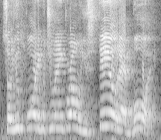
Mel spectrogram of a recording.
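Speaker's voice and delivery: loud, high, impassioned; fired-up preaching. Real, not acted. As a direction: preach it at full force. Preaching about staying a boy.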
